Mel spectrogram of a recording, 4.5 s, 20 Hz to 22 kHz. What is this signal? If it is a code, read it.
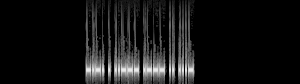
Morse code, heard as a keyed tone, about 52 wpm, 700 Hz. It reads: CE2JIV
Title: DXCC-100 Call Signs - 6 Characters - Repeated 3x - 50wpm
